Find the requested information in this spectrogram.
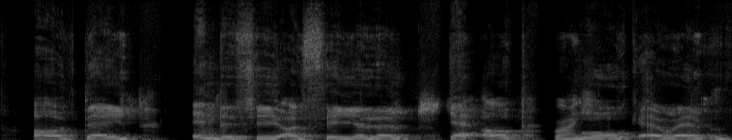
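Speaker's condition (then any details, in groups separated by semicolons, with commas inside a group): Ataxic cerebral palsy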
